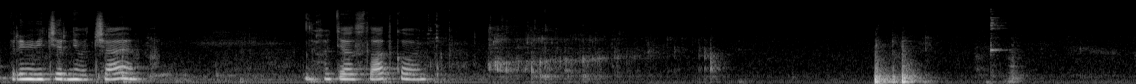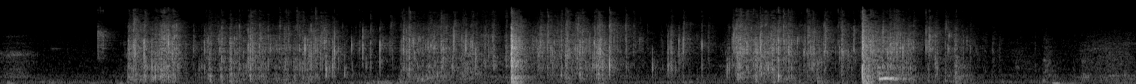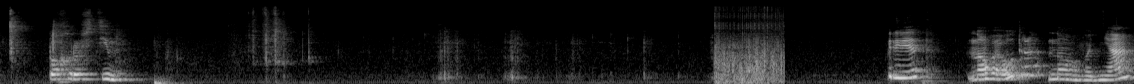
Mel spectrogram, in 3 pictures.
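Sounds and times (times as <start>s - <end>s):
tea pouring into ceramic mug: 4.9s - 6.9s
plastic wrapper crinkling: 12.4s - 21.4s.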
